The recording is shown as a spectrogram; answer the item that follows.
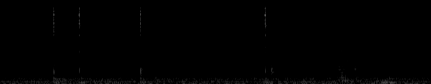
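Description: Four short, sharp computer mouse clicks as chess moves are made on screen, coming irregularly over about two seconds. Under them is a faint, steady room hum.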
